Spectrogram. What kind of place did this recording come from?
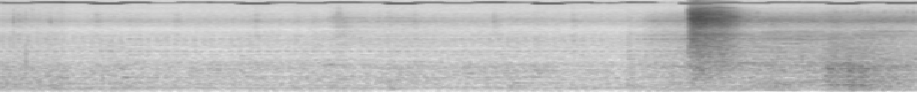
bus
